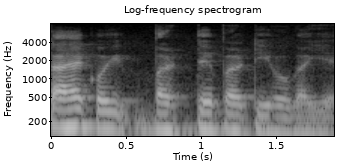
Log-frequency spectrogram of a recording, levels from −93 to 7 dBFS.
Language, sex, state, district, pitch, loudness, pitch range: Hindi, male, Uttar Pradesh, Hamirpur, 135 Hz, -30 LUFS, 125-145 Hz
